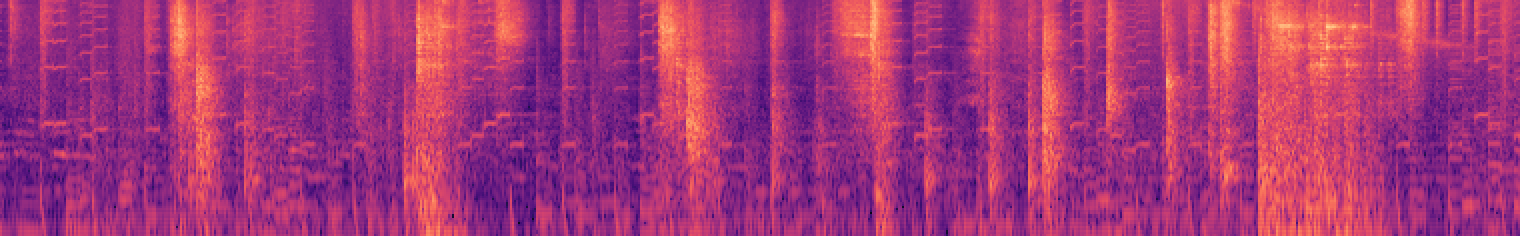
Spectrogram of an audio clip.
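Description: Background music over a barbell clean and jerk. There are several loud thuds and clanks of the bar and bumper plates, the heaviest about four seconds in and near the end as the bar goes back to the platform.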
